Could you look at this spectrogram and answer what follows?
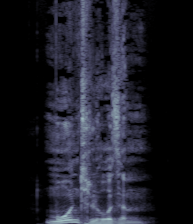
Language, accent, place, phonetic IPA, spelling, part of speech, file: German, Germany, Berlin, [ˈmoːntloːzm̩], mondlosem, adjective, De-mondlosem.ogg
- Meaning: strong dative masculine/neuter singular of mondlos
